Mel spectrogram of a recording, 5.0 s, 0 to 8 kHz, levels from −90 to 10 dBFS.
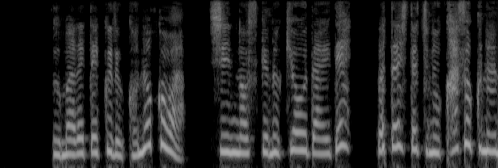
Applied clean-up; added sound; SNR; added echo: neural mask model Resemble Enhance denoiser.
